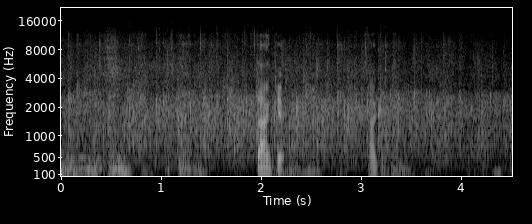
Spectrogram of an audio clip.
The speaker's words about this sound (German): Wollen wir Applaus geben denen? Ja?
